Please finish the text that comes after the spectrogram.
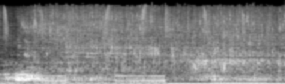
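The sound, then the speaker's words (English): A toilet flushes in one loud rush of water, with a gurgling, churning surge at the start that settles into a steady swirling drain and hum as the bowl refills. No voices are present. “So, if you haven't listened to last week's episode on toilets, hit pause now, or by the end of this flush, you'll have that show spoiled for you.”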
